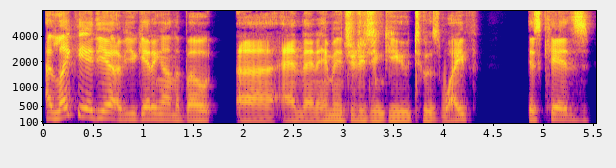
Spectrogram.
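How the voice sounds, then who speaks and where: A man's voice: mid-range voice, bright, forceful tone. A man on a comedy podcast, joking and improvising. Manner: playful, quick to laugh. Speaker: podcast co-host.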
